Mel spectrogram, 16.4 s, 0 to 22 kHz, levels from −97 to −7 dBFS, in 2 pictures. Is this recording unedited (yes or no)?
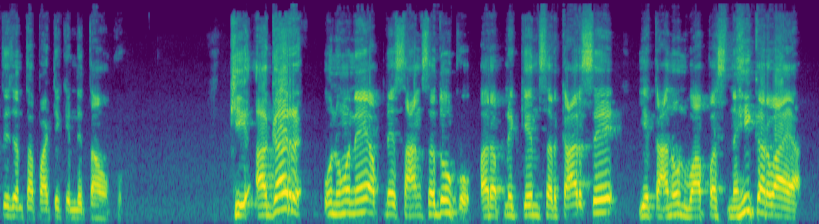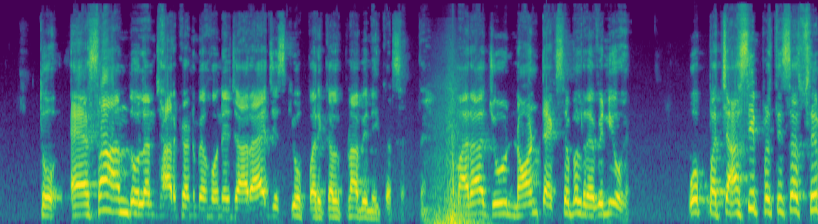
no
